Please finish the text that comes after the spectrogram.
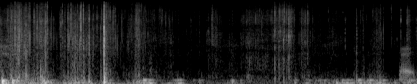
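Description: Packaging torn open by hand for a Star Wars Smuggler's Bounty box, with close, loud crinkling and ripping bursts that come in quick irregular pulls, sharpest near the start and around the one-second mark.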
